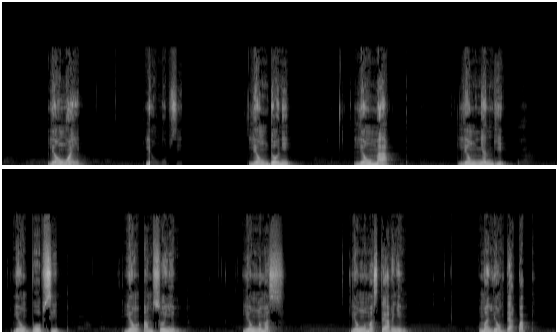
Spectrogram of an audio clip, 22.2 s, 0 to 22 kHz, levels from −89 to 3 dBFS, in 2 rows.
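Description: From about 2.96 to 4.90 s the speech sinks by about 16 dB and goes faint, as if the centre fell out. That's likely one channel inverted: with a stereo channel's polarity flipped, the shared centre cancels on summing to mono.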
